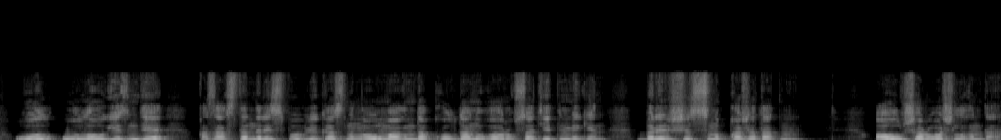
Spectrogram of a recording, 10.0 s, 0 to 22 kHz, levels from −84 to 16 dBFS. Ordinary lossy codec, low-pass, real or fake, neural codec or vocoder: none; none; fake; vocoder, 22.05 kHz, 80 mel bands, WaveNeXt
